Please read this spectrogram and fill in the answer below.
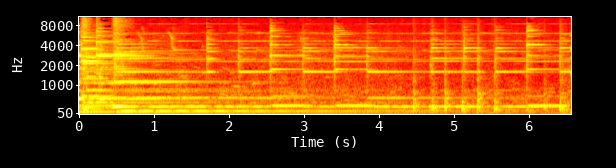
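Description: Balinese gamelan playing: struck metal keys ringing on many pitches over a low gong tone that pulses.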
